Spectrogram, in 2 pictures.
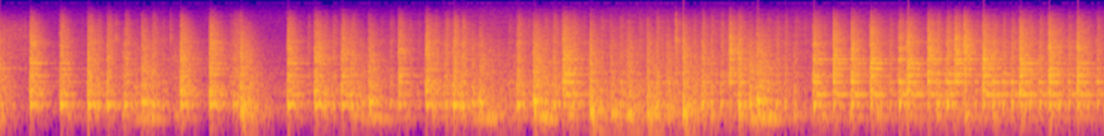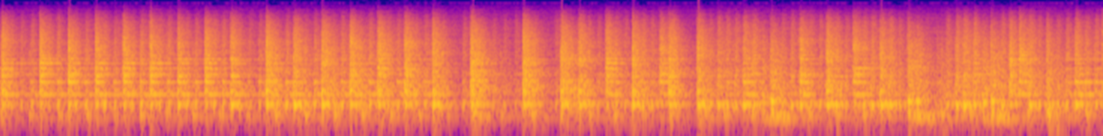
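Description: Drum kit played in a fast solo: rapid, dense strokes on snare and toms with bass drum hits. From about a third of the way in, steady held notes sound underneath.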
